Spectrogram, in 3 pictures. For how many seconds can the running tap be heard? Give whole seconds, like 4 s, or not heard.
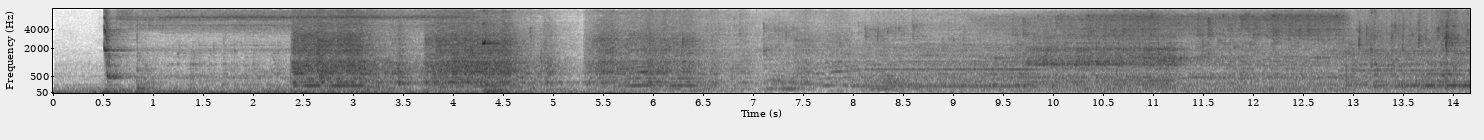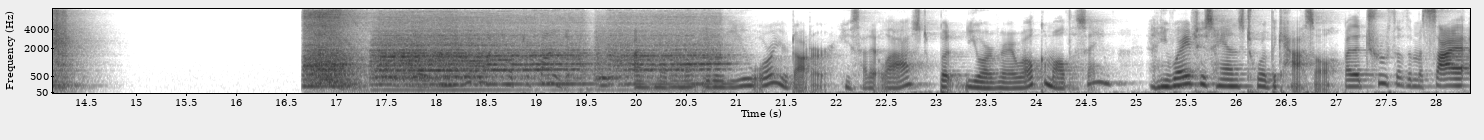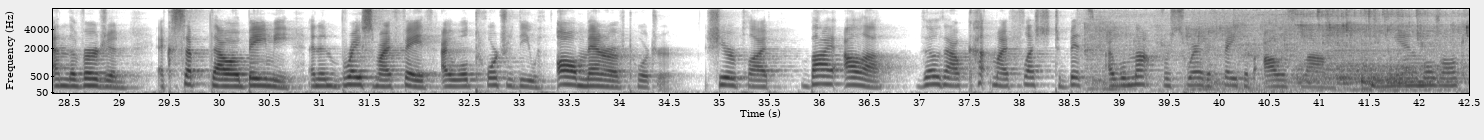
18 s.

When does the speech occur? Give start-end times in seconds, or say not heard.
17.6-42.4.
